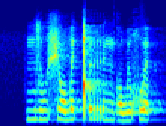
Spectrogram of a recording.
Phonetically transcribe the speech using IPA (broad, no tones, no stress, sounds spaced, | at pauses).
n z u ʃ ɔ w ɛ ǃʼ ə r ɛ ŋ ɡ ɔ w y χʷ ɛ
